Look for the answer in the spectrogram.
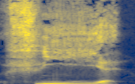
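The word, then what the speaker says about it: fiye (فيّ): C'est comme ce qu'on a vu avec « ila », donc ça se prononcera « fiye ».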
